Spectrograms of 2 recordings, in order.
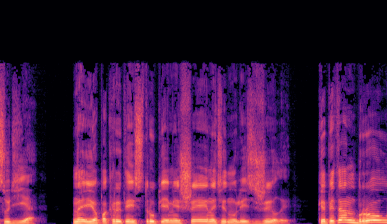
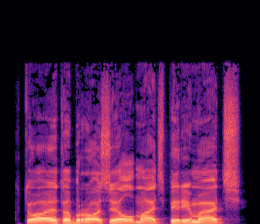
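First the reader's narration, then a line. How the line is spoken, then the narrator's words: Furious roar. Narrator (Russian): проревел Броуд, перенимая ярость судьи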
